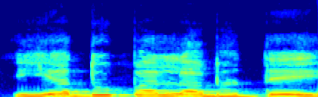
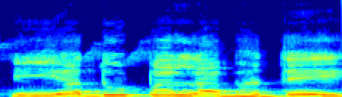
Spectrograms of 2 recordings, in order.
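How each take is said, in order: Both takes have the same delivery.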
